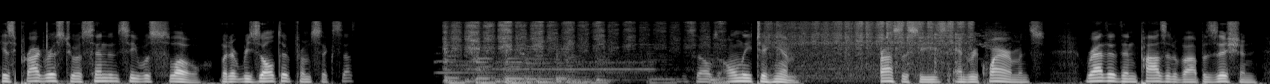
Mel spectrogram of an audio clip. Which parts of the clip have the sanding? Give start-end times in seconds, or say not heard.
4.4-9.8.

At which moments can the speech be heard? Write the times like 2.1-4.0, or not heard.
0.0-3.5, 6.9-8.0, 8.8-12.6.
